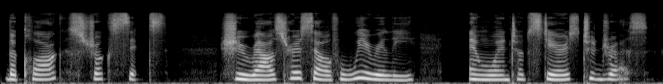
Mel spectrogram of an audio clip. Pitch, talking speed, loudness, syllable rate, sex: 235 Hz, 120 wpm, -16 LUFS, 3.3 syllables/s, female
